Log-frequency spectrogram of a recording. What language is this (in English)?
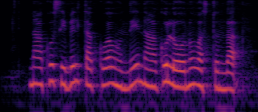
Telugu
